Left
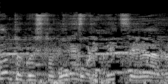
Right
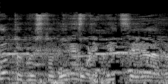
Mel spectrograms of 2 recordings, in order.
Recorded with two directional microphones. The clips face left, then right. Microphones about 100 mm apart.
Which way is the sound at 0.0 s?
15° left (ahead or behind).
